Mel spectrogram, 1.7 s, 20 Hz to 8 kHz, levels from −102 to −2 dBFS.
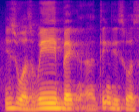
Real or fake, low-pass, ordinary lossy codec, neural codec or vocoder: real; none; none; none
